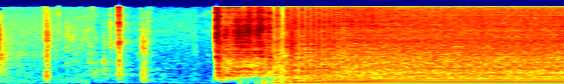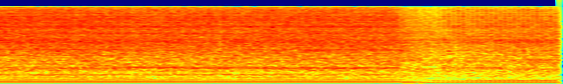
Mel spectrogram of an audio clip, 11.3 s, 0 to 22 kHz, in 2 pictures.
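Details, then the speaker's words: Kohler 7000 series 24 hp twin on mower: uneven lumpy running with occasional pop, firing on one cylinder; bogs in tall grass; mouse damage. "it's got a basically a dead cylinder it'll run on one cylinder"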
